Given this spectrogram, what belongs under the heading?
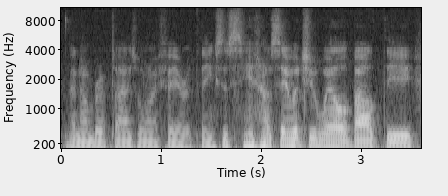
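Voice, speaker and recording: Podcast co-host, male, mid-pitched, rambling and hesitant, faint noise under him. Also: fairly even intonation, fast, mellow. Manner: rambling, hesitant, frequent "uh" and restarts. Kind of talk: casual political chat.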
